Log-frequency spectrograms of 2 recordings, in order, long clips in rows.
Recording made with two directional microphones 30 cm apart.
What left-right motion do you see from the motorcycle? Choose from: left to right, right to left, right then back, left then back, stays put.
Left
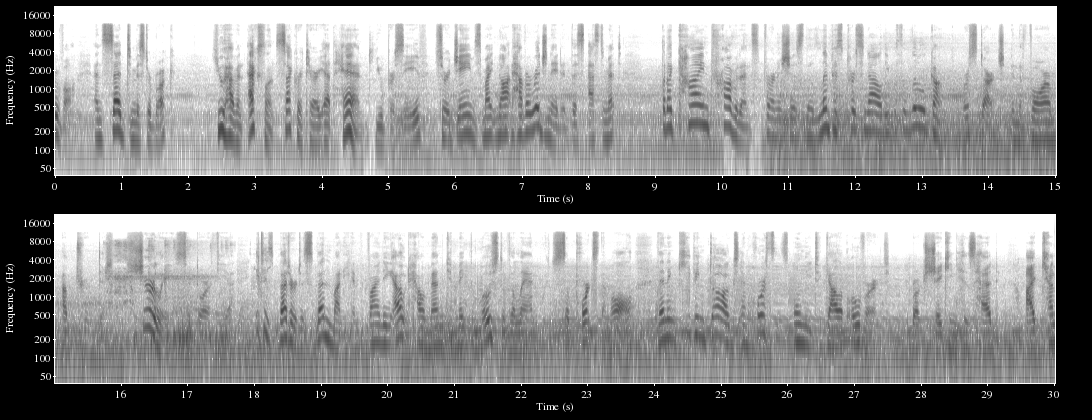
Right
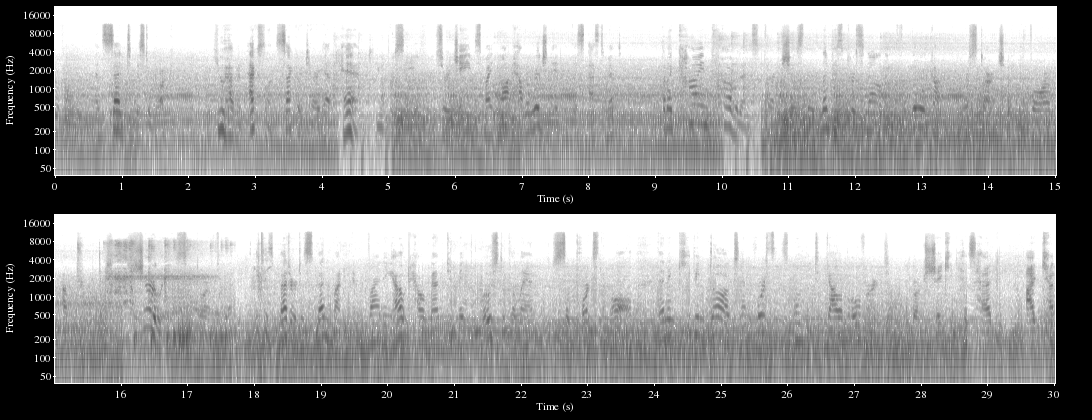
right to left.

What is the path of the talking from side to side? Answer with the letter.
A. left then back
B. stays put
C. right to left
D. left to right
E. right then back
B.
